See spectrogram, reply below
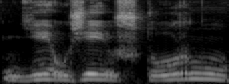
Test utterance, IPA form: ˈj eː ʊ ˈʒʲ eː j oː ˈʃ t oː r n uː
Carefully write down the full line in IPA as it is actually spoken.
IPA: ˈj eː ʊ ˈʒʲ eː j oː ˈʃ t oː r m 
